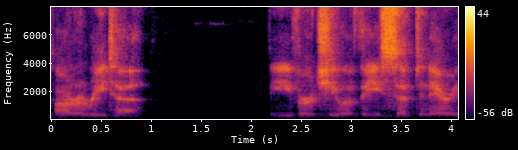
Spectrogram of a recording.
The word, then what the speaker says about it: Ararita: triple and double repe ition this word is pronounced ararita the virtue of the septin is absolute in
